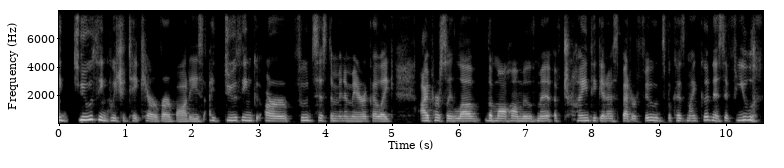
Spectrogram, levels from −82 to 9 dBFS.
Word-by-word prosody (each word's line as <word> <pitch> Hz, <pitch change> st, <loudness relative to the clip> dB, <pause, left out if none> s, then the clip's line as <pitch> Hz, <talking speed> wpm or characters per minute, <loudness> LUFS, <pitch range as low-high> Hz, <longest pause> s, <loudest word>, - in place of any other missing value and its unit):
I 215 Hz, -, +6 dB, 0.2 s
do 235 Hz, +3 st, +9 dB
think 240 Hz, -8 st, +2 dB
we 190 Hz, -1 st, 0 dB
should 160 Hz, -, -6 dB
take 175 Hz, +4 st, -6 dB
care 165 Hz, -4 st, -1 dB
of 150 Hz, -, -9 dB
our 155 Hz, -1 st, +2 dB
bodies, 145 Hz, 0 st, -3 dB
I 200 Hz, -3 st, -4 dB
do 200 Hz, 0 st, +2 dB
think 195 Hz, -3 st, -1 dB
our 165 Hz, -4 st, +2 dB
food 200 Hz, -2 st, -2 dB
system 180 Hz, -3 st, -4 dB
in 165 Hz, -, -5 dB
America 160 Hz, 0 st, -2 dB
like, 155 Hz, -1 st, +1 dB, 0.4 s
I 185 Hz, +1 st, +6 dB
personally 180 Hz, -3 st, -1 dB
love 165 Hz, 0 st, +3 dB
the 180 Hz, 0 st, +4 dB
MAHA 170 Hz, -1 st, +2 dB
movement 165 Hz, +2 st, -1 dB
of 170 Hz, -2 st, -7 dB
trying 185 Hz, +2 st, -2 dB
to 185 Hz, -, -3 dB
get 175 Hz, -2 st, 0 dB
us 165 Hz, -3 st, -5 dB
better 170 Hz, -1 st, 0 dB
foods 185 Hz, 0 st, -1 dB
because, 185 Hz, -2 st, -4 dB
my 175 Hz, 0 st, -3 dB
goodness, 185 Hz, -3 st, -1 dB
if 185 Hz, -, -6 dB
you 225 Hz, +2 st, +3 dB
175 Hz, 210 wpm, -24 LUFS, 160-190 Hz, 0.4 s, do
